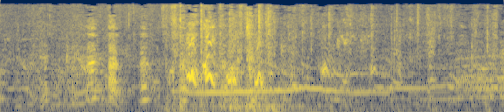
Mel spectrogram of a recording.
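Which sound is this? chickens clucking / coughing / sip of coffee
chickens clucking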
